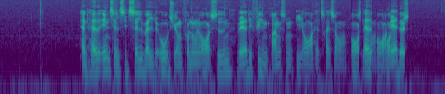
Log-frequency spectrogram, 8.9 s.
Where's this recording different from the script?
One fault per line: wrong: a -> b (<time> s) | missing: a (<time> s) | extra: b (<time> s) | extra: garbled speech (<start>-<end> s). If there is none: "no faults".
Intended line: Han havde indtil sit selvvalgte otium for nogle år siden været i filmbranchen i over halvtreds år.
extra: garbled speech (7.0-8.2 s)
